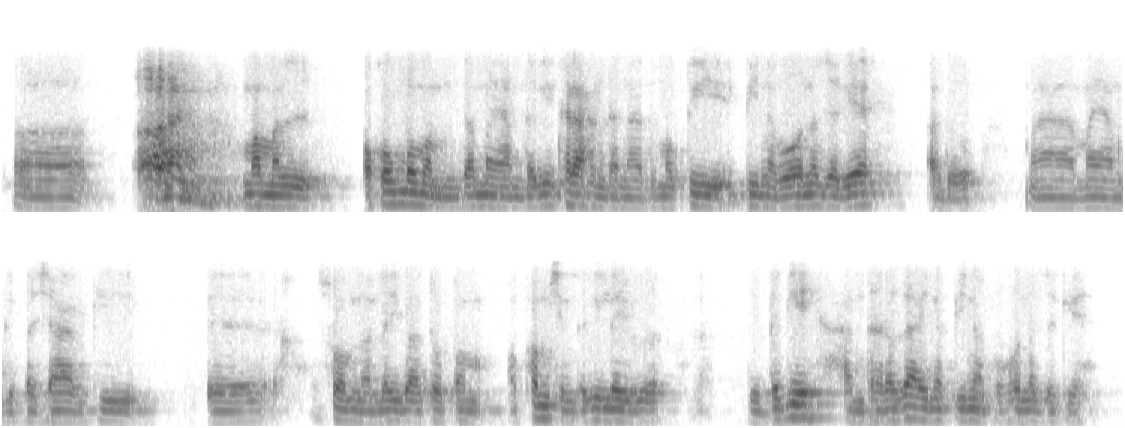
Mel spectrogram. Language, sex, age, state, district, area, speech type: Manipuri, male, 45-60, Manipur, Thoubal, rural, conversation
